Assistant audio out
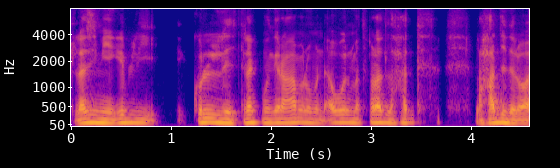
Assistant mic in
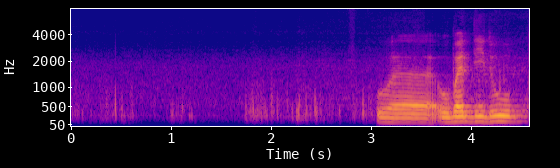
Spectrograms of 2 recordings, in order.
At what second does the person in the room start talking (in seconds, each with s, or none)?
3.0 s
